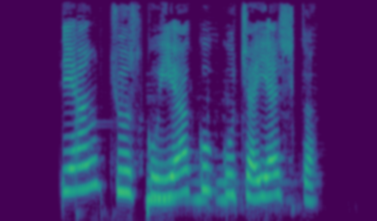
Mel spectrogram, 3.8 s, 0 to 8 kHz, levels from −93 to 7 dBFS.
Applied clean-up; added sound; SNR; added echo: neural mask model DeepFilterNet 3.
